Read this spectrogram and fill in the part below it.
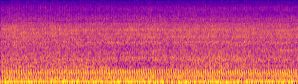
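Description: A Boom Vader Grom clone motorcycle runs at full throttle with a loud, steady, buzzing engine drone, held constant and close-up for the whole clip, with no talk.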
